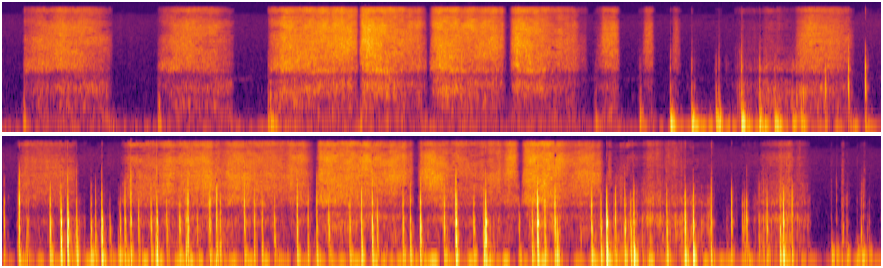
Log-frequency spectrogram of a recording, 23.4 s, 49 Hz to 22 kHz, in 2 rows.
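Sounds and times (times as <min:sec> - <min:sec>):
ear scratching with rubbing and scraping: 0:00.3 - 0:01.5, 0:02.1 - 0:08.7, 0:10.1 - 0:22.5
crisp clicks and taps: 0:08.9 - 0:18.2, 0:18.8 - 0:23.4.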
